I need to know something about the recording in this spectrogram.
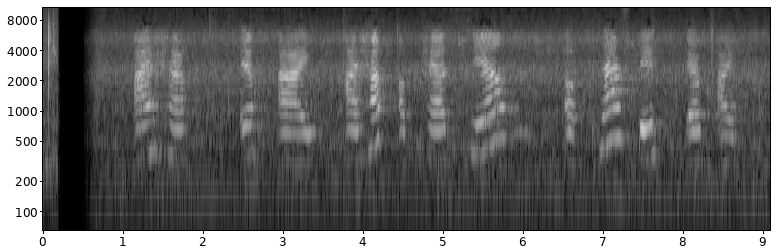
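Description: A young girl speaks brightly and with animation, close by.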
